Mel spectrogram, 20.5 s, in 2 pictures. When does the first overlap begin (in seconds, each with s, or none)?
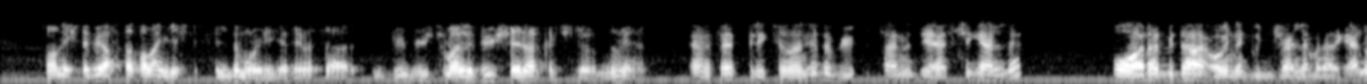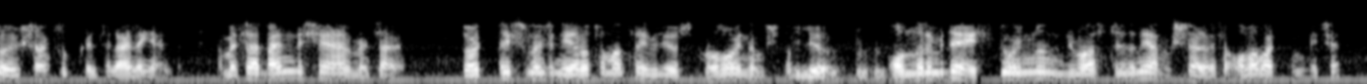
none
